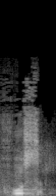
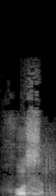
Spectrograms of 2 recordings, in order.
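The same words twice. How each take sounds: No difference in how they are said.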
